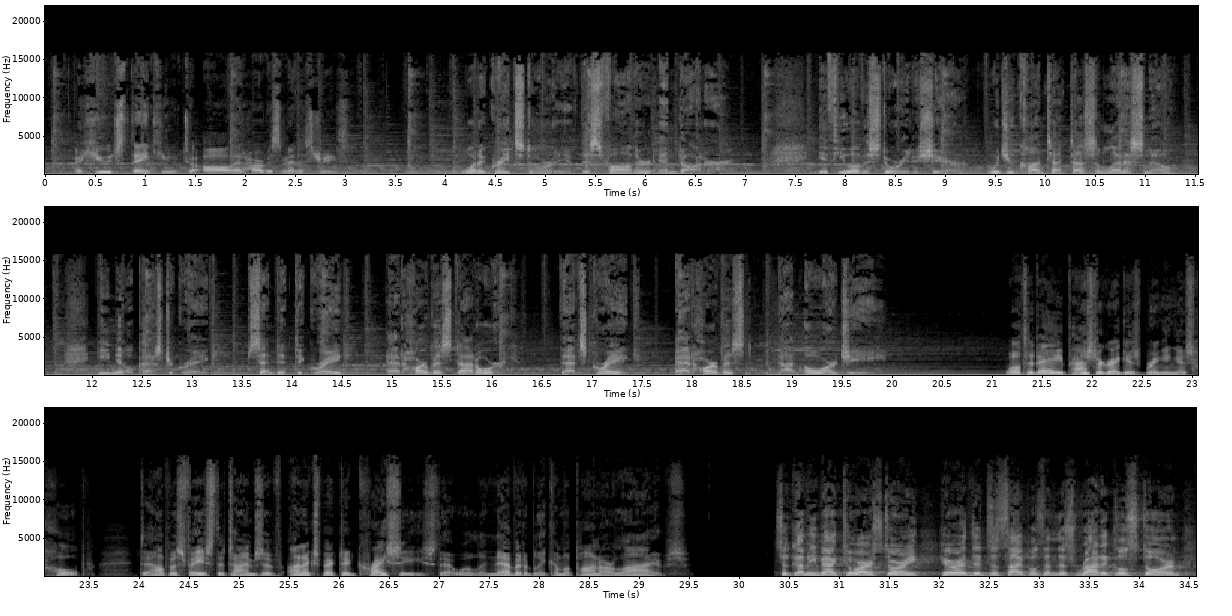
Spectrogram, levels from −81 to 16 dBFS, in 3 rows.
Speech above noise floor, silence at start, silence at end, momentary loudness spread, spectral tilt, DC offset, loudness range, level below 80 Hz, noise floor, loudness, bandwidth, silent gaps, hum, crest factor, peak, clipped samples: 60 dB; 0 s; 0 s; 13 LU; -4.5 dB/octave; under 0.1%; 5 LU; -32 dBFS; -79 dBFS; -21 LUFS; 16 kHz; none; none; 18 dB; -2 dBFS; under 0.1%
